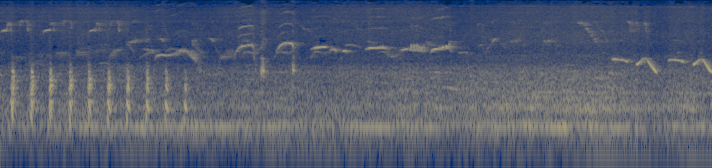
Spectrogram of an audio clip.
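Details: A captive Chinese hwamei opens with about ten sharp, regular clucking pulses, then breaks into high twisting whistles and warbled phrases, closing with repeated downslurred whistles; a low hum persists throughout.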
